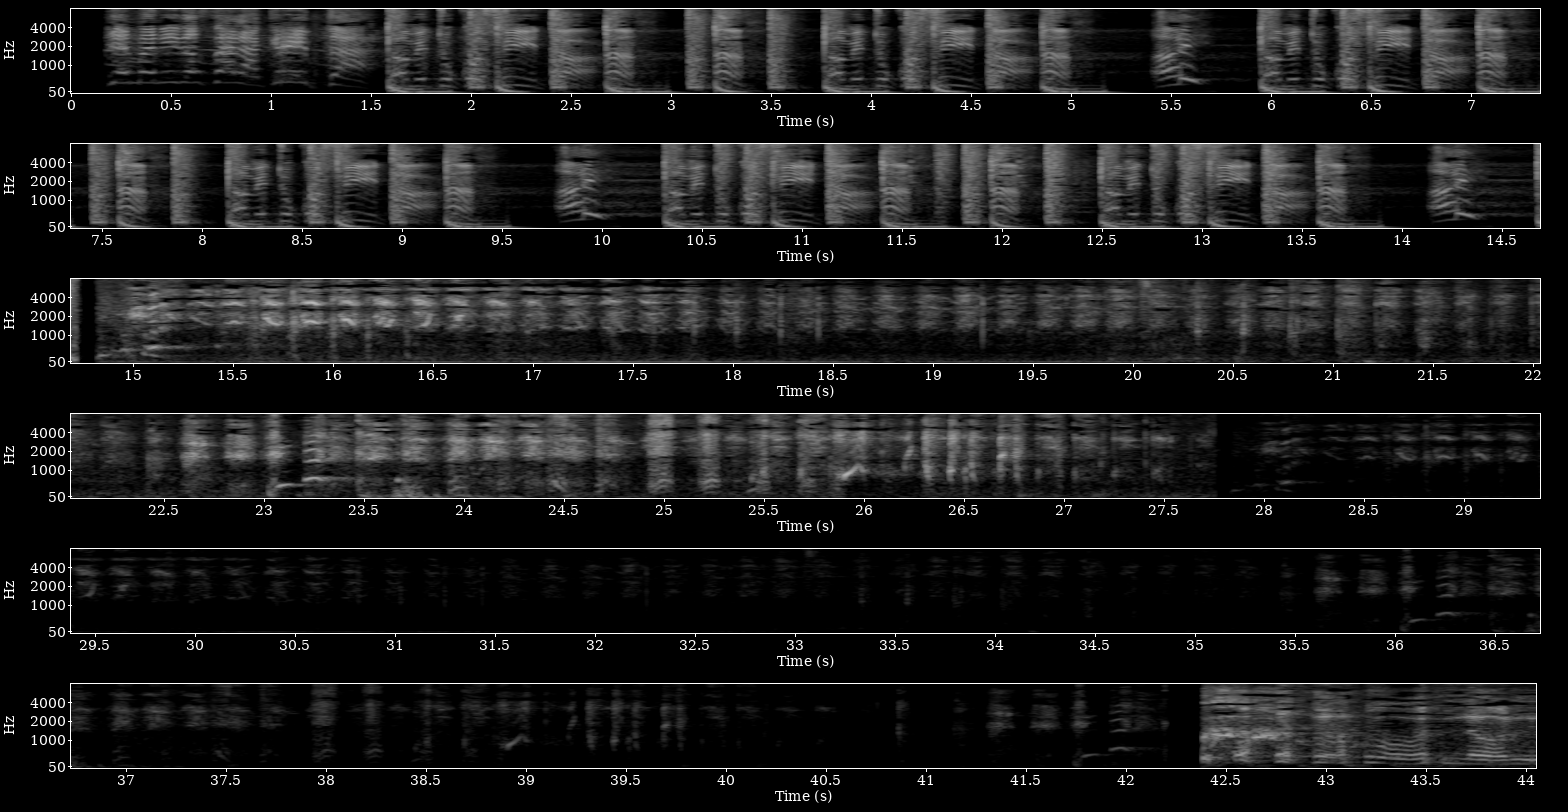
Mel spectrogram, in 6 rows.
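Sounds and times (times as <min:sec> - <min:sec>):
people laughing: 0:14.8 - 0:39.2, 0:39.9 - 0:44.0.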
